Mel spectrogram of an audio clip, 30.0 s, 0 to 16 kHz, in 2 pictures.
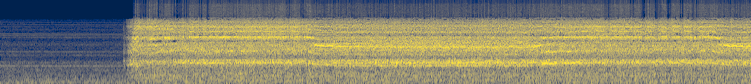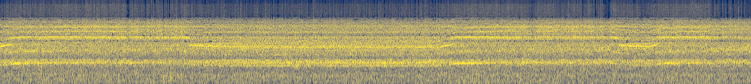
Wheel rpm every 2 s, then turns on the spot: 20, 220, 230, 210, 210, 230, 230, 230, 230, 210, 210, 220, 230, 220, 230.
none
